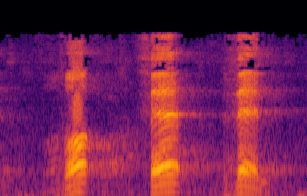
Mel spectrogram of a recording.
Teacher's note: طرف اللسان مع اطراف الثنايا الظاء والثاء والذال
